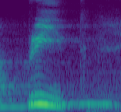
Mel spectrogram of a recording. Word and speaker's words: breath: यहाँ पर प्रोनाउंसिएशन में ई लॉन्गर फॉर्म में आएगा ब्रीथ, यहाँ पे ब्रेथ।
